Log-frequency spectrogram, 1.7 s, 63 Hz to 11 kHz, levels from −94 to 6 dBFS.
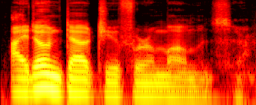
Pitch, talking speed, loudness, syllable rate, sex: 95 Hz, 280 wpm, -17 LUFS, 5.8 syllables/s, male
